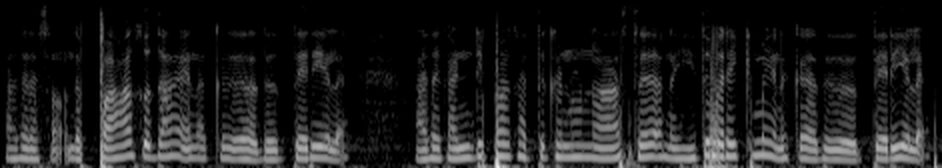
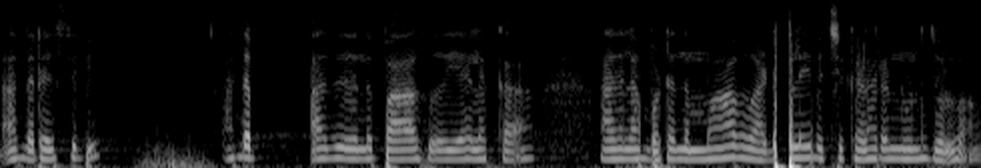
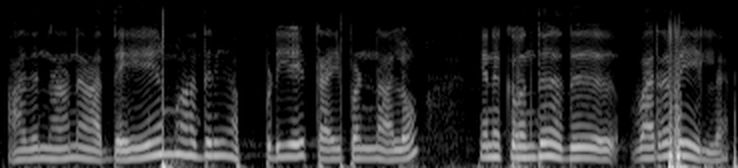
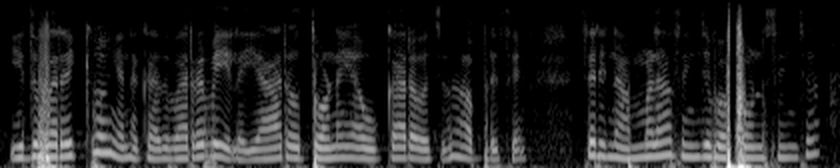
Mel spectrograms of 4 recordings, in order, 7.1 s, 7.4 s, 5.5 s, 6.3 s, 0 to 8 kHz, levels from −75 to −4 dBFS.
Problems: echo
